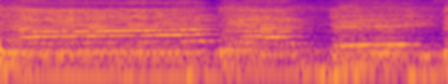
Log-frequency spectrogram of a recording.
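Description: A young girl singing a gospel song into a handheld microphone over an instrumental backing. She holds one long note for about a second, then starts a new line about halfway through.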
